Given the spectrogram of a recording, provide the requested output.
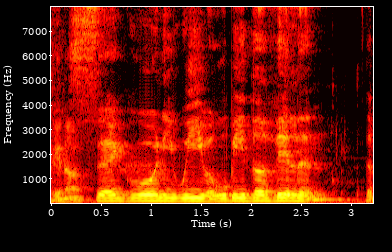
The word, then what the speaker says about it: Sigourney Weaver: It's Sigourney Weaver.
